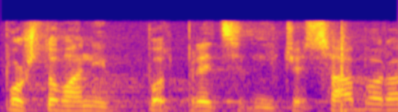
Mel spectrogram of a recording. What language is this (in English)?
Croatian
